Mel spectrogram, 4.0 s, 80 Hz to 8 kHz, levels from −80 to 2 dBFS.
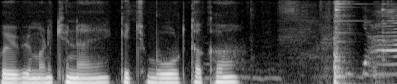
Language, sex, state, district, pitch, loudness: Garhwali, male, Uttarakhand, Uttarkashi, 125 Hz, -14 LUFS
